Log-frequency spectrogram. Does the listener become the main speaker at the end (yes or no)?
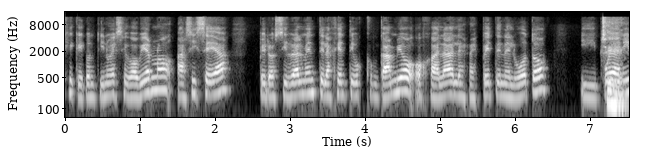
no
